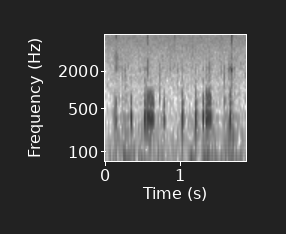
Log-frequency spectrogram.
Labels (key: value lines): label: biophony, knock croak
recorder: SoundTrap 300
